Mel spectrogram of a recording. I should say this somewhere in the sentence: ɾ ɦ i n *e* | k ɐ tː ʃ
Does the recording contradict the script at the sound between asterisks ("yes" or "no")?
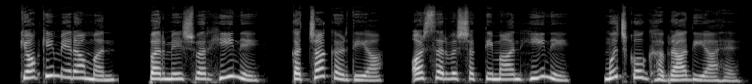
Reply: no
